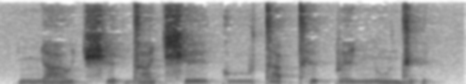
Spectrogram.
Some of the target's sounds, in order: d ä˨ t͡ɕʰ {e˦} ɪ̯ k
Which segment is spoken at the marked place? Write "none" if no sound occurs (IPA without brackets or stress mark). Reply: e˦˨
